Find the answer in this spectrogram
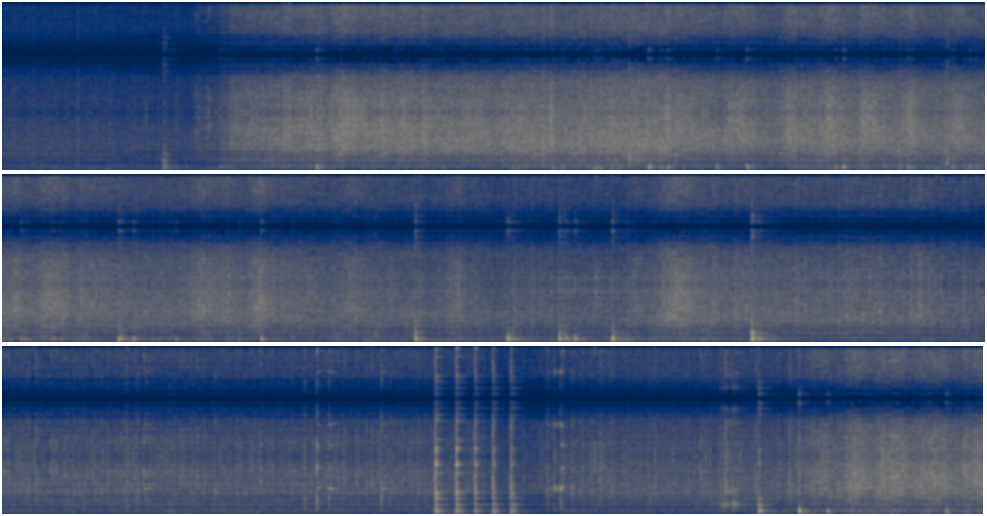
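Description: Onions and tomatoes sizzling as they fry in an aluminium pot, stirred and scraped with a wooden spoon, with scattered knocks of the spoon against the pot. The sizzle gets much louder about two seconds in, and a quick run of sharp taps comes late on.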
